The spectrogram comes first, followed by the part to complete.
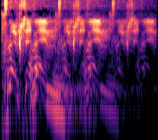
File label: Jingle; Flux Fm; Audio Fragmenten; Arkan Radio 2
